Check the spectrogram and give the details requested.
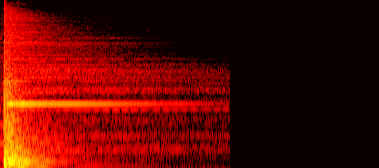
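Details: A single metallic clang rings out and fades over about three seconds, followed by silence, with no animal voice.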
